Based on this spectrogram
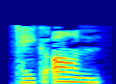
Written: take on

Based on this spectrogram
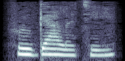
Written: frugality

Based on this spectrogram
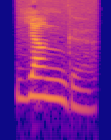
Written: younger

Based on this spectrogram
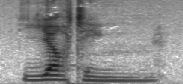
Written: yachting

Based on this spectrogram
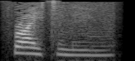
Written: frightening

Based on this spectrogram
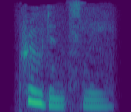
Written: prudently

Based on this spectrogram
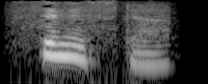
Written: sinister

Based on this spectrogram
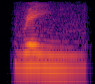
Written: rainy

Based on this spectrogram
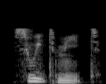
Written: sweetmeat

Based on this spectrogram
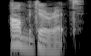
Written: obdurate

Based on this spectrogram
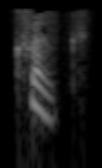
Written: croak

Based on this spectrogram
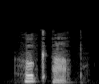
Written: hook up

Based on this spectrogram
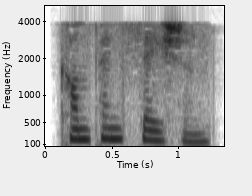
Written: compensation

